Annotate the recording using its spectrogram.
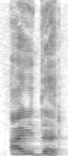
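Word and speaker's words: either: अब आते हैं आइदर। आइदर वर्ड जो है, इसको ईदर भी प्रोनाउंस करते हैं कुछ लोग।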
